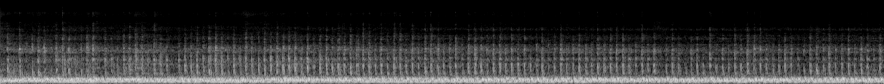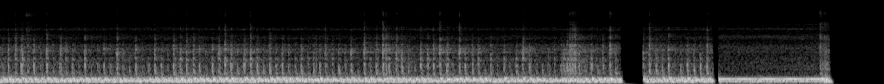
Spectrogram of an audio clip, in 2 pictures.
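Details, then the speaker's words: EMG audio from a patient with primary orthostatic tremor: the typical helicopter sound appearing on standing up from sitting, when the tremor appears; no tremor while sitting. "Then you make him stand now. The typical helicopter sound."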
